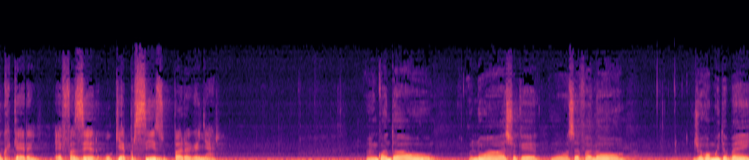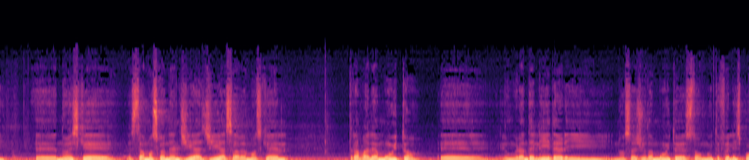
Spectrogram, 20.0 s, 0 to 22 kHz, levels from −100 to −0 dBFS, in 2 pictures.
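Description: Listening through the whole clip, nothing stood out as a technical problem at any point.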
